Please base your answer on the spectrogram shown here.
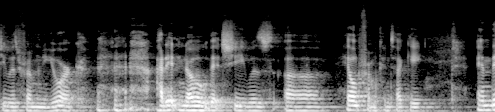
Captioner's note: laughter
